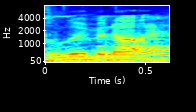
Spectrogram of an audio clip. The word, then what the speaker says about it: Luminae: a retreat guest called luminais or luminae depending on your pronunciation we're going to go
